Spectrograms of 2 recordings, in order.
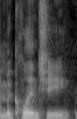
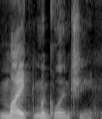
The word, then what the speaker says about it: McGlinchey: Yeah, McGlinchey. Mike McGlinchey.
